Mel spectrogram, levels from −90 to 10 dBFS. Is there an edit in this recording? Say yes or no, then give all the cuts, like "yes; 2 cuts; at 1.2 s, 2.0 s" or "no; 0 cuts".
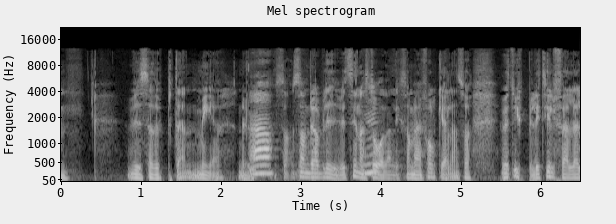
no; 0 cuts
